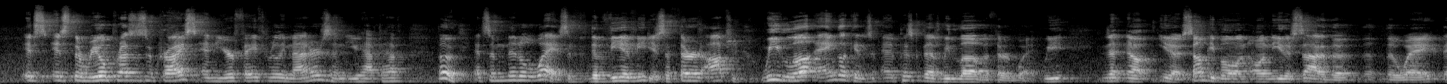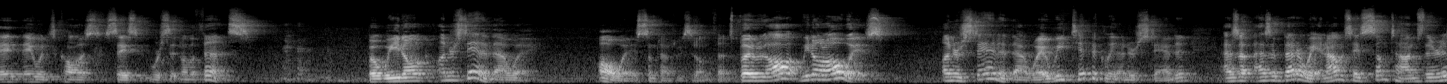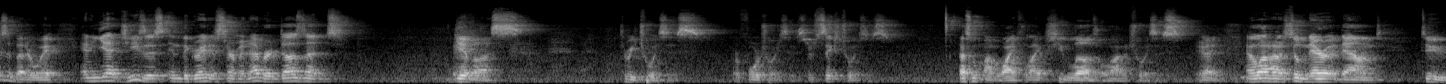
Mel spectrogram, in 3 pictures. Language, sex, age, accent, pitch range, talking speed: English, male, 30-49, American, 130-185 Hz, 205 wpm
